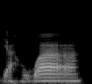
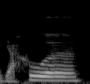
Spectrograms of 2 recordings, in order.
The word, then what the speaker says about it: Yahuah: Some pronounce it Yahweh. Others, like I have for many years, pronounce it Yahuah or Yahuah.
